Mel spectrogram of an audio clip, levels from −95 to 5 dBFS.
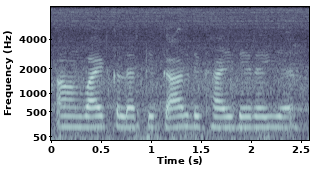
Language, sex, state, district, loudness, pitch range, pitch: Hindi, female, Uttar Pradesh, Lucknow, -18 LUFS, 195-205 Hz, 200 Hz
